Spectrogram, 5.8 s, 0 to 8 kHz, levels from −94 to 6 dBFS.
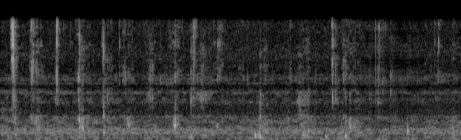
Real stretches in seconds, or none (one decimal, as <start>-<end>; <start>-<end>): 0.0-4.5; 5.3-5.8

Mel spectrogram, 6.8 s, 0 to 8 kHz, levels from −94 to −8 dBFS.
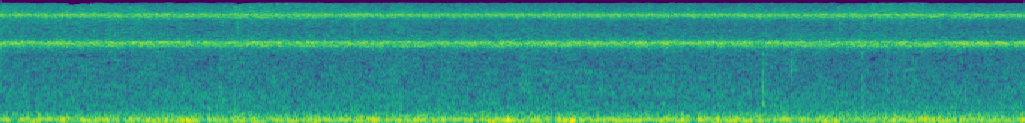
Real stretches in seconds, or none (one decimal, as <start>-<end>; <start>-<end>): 0.5-2.1; 5.3-6.8

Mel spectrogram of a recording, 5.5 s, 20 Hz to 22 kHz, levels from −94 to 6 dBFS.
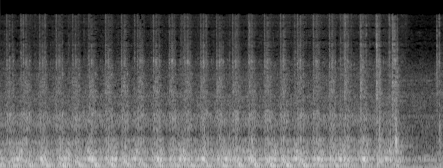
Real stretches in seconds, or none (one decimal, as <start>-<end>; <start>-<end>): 1.2-2.2; 3.6-4.2

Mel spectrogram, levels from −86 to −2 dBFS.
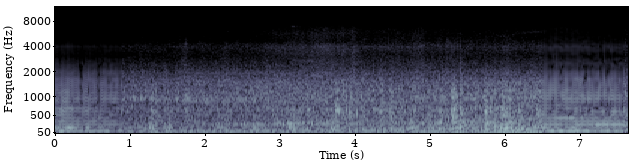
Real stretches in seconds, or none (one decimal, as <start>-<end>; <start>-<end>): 0.9-6.5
